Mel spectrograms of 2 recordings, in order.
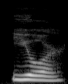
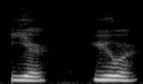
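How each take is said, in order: First: "your" said as yor, twice; pronouncing your. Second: "ear" said slowly, then "your"; alternative pronunciation. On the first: Teacher modelling "your" for students. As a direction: give "your" its full yor sound. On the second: Teacher showing the other way to say "your". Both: Shown as a demonstration. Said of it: "或者读作ear".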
